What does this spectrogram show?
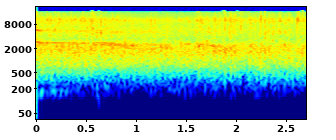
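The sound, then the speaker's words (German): Steady applause from an audience fills the whole stretch, a dense, even wash of many hands clapping at constant loudness without any voices standing out. “Man doch diesen Frauen und Männern hinter der Bühne und unten beim Raum, wo Multimedia machen, auf allen großen Applaus geben.”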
